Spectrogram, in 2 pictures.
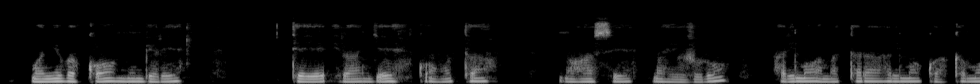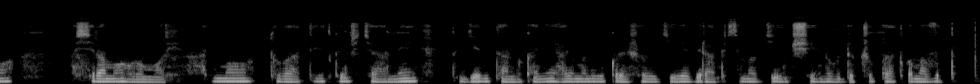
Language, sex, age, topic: Kinyarwanda, male, 25-35, health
